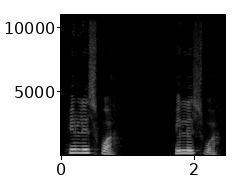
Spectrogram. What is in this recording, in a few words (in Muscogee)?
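"heleswv", Muscogee word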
